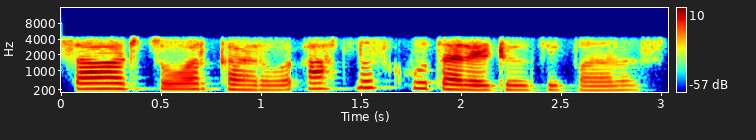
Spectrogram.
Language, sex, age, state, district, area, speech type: Kashmiri, female, 60+, Jammu and Kashmir, Srinagar, urban, conversation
